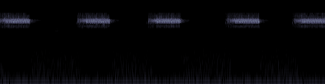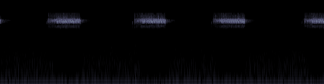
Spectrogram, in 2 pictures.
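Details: Spring and summer cricket song made of evenly spaced, shrill buzzy pulses, nine in about eight seconds, with near silence between them.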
